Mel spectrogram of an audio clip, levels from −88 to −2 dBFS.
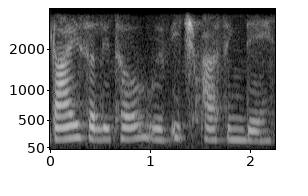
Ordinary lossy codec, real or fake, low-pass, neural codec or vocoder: none; real; 3.6 kHz; none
